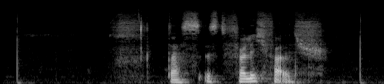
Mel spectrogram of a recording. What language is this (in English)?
German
